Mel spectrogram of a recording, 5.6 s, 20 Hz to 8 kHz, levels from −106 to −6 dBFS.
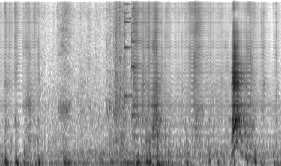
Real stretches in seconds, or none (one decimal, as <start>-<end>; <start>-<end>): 0.8-2.7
